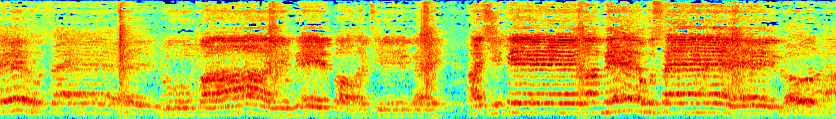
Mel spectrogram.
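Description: Men chanting a tarahi salaam, a Shia mourning poem, in unison, with long wavering held notes broken by short pauses. Sharp strikes fall roughly once a second under the chanting.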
